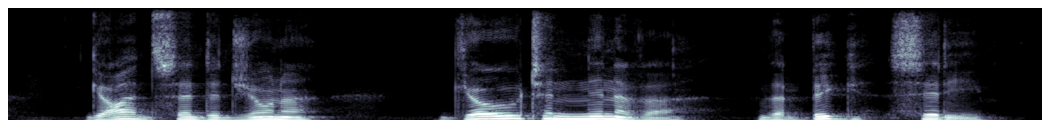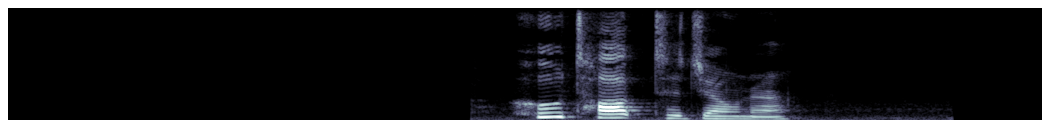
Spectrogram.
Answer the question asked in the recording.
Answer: God talked to Jonah.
